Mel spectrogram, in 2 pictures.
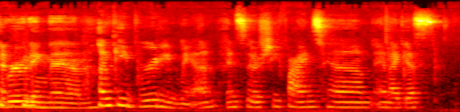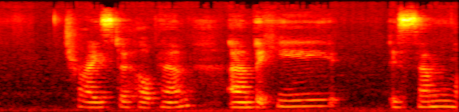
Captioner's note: laughing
